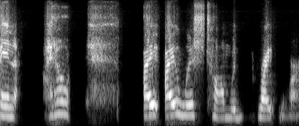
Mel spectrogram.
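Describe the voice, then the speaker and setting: In a normal speaking voice with lively intonation, someone speaks at a moderate pace, the sound dry and close with no echo. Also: woman. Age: 20s. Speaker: theater design student. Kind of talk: casual chat.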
